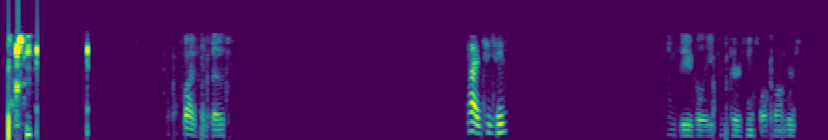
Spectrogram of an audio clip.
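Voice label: Police Southeast District Dispatch; Raleigh; wake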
